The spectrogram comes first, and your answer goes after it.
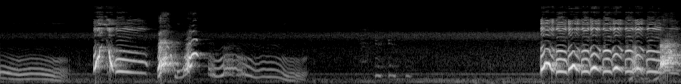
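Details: A Shih Tzu gives wavering, whining howls with rising and falling pitch, in bursts.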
